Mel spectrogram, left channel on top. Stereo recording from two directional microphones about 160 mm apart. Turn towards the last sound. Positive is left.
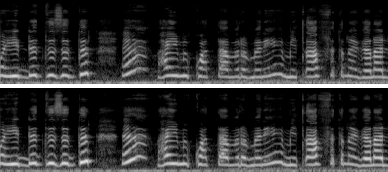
turn(degrees=-40)  # may be behind; listen again after turning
